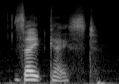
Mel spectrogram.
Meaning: The spirit of the age; the taste, outlook, and spirit characteristic of a period
- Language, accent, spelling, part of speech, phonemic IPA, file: English, US, zeitgeist, noun, /ˈzaɪtˌɡaɪst/, En-us-zeitgeist.ogg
